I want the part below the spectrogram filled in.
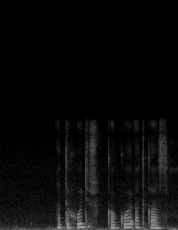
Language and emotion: Russian, neutral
